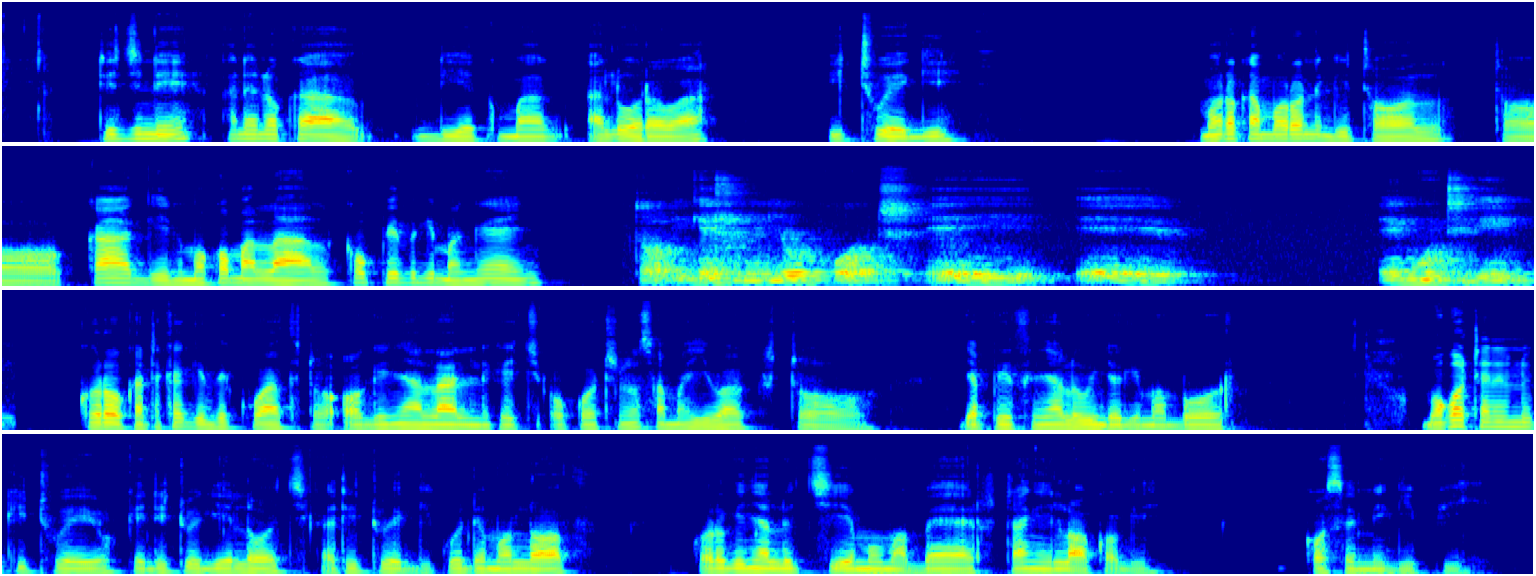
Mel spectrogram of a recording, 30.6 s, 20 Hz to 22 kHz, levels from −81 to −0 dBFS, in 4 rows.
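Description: The close microphone likely dropped out from 10.76 s to 15.38 s, so the speech was picked up by a distant microphone instead. The switch to a distant microphone makes the voice abruptly roomy, hollow and thin, with room noise roughly 35 dB below it, though the level barely changes.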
